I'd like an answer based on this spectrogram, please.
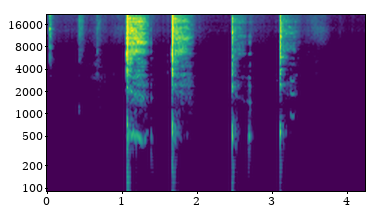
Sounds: Cough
